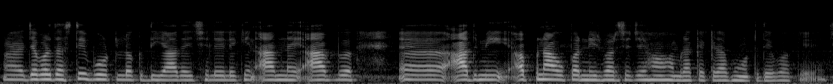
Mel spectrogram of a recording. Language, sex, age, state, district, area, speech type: Maithili, female, 30-45, Bihar, Sitamarhi, urban, spontaneous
